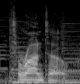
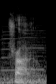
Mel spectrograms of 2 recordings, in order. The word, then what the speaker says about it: Toronto: When I say it to non-Torontonians, I will enunciate Toronto, all 3 syllables. But really, among locals, it's Toronto. Toronto. Toronto.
